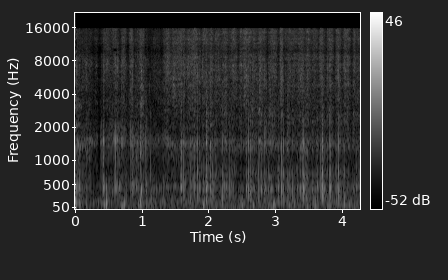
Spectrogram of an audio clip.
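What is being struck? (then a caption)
Thin plastic serving tray. An empty, large, flat red plastic serving tray, thin with a raised rim, lies on a surface and is tapped and scratched with the fingertips and nails of both hands. Quick, dull, low taps mix with soft scratching, each tap dying away almost instantly with no ring.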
